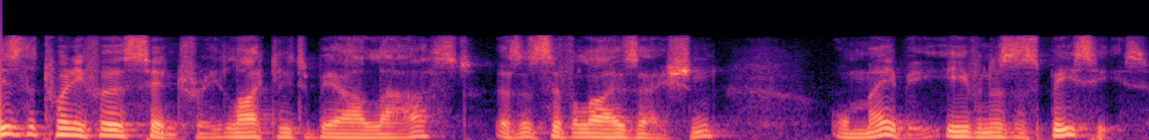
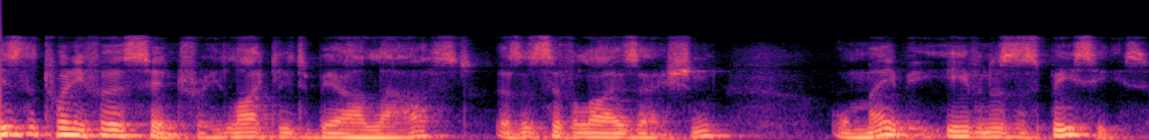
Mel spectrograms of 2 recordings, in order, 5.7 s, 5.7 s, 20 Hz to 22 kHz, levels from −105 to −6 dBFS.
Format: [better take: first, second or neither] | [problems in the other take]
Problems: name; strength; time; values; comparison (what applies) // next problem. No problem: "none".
first | room echo; dies away in 0.5 s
